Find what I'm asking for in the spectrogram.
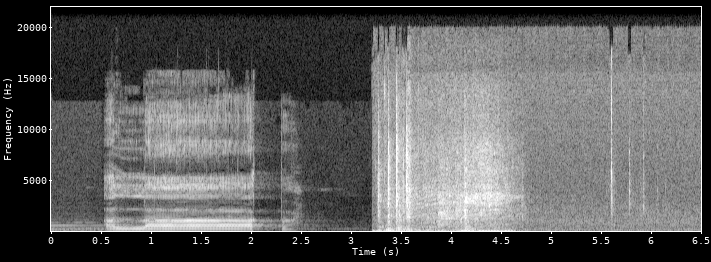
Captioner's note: Faizan speaking in foreign language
